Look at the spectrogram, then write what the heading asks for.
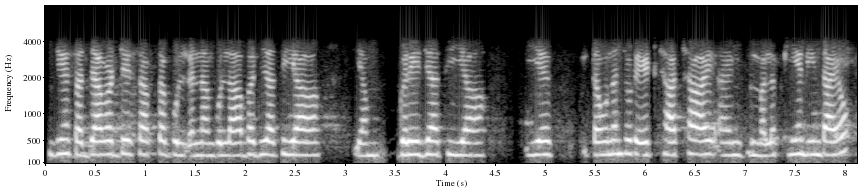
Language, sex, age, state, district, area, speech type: Sindhi, female, 30-45, Rajasthan, Ajmer, urban, conversation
